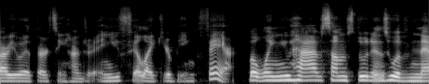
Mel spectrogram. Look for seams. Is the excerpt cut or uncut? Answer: cut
